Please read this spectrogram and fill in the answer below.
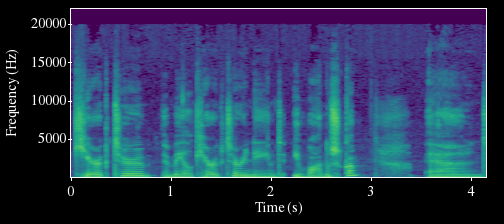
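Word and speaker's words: Иван: know it it is ivan ivan ivan the uh intonation the um stresses on the second syllable on the vowel um ivan and and there we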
